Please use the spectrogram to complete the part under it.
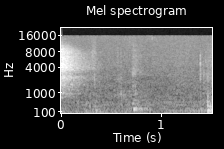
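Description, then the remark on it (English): A single sharp clap at the very start, a bright snap that quickly fades, followed by quiet room hiss and a couple of faint low thumps. “Nice. Clap.”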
